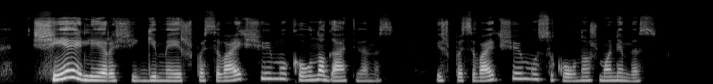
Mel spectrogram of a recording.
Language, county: Lithuanian, Šiauliai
